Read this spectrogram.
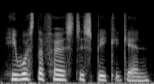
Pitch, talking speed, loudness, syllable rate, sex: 210 Hz, 270 wpm, -18 LUFS, 5.5 syllables/s, female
